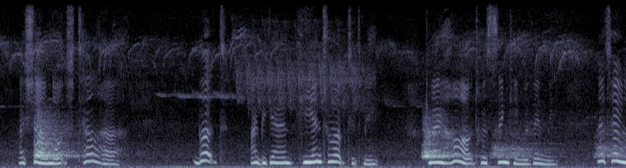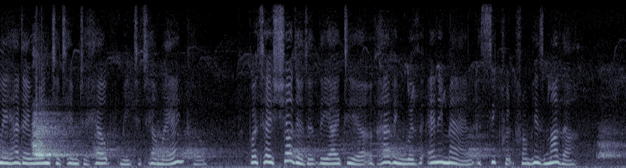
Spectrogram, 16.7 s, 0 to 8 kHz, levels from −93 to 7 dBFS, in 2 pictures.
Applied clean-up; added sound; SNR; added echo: none; Bark / Bird vocalization, bird call, bird song; 9 dB; none.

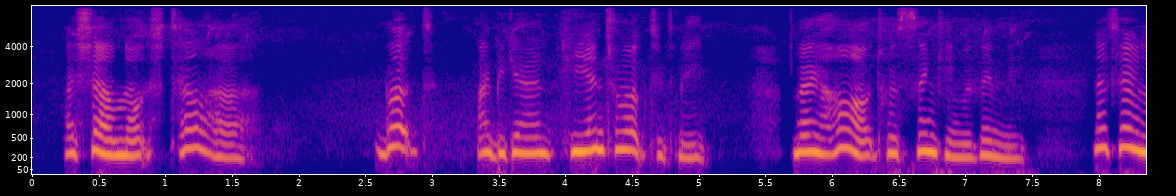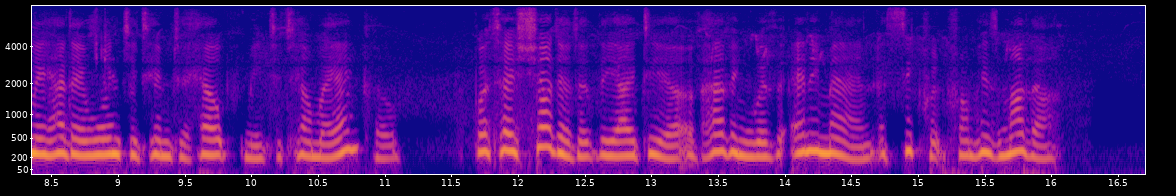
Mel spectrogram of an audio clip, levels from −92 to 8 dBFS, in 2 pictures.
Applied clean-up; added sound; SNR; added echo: neural mask model Resemble Enhance denoiser.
